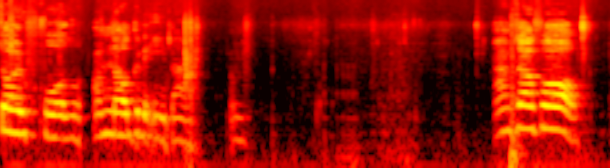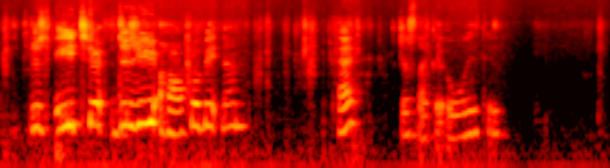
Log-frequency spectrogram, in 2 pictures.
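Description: Young girls talk and giggle close by.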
